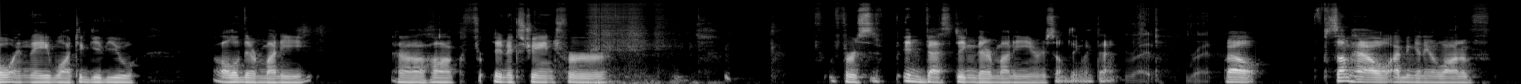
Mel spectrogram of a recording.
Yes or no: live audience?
no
